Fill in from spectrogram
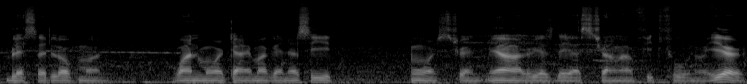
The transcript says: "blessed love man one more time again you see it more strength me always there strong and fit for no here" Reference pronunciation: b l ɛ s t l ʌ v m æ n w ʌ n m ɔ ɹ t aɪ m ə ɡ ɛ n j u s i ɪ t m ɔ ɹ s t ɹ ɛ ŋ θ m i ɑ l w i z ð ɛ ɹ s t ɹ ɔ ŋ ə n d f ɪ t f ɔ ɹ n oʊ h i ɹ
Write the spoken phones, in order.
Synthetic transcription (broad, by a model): b l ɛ s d l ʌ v m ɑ n w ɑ n m ɔ ɹ t aɪ m ə ɡ ɛ n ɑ s i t m ɔ ɹ s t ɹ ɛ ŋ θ m i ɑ l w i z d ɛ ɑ s t ɹ ɔ ŋ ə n f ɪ t f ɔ l n oʊ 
